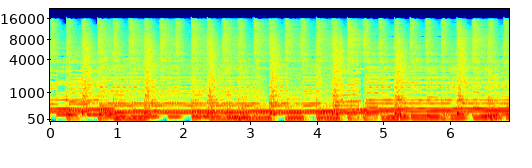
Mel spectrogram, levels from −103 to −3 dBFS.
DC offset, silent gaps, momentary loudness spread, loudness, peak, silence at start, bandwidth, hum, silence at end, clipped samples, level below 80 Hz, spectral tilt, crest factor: under 0.1%; none; 2 LU; -16 LUFS; 0 dBFS; 0 s; 16.5 kHz; none; 0 s; under 0.1%; -24 dBFS; -5.5 dB/octave; 14 dB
